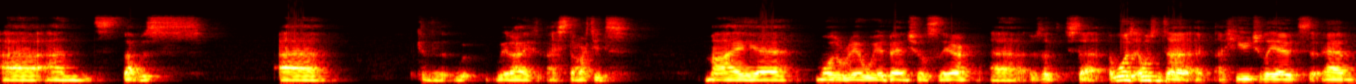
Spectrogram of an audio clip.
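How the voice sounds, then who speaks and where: A man with a Scottish accent speaks at a very slow pace with long, frequent pauses and fairly even intonation. His very deep, low voice has a dark, mellow tone, and there is audible room echo. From Scotland, Ayrshire. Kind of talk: casual chat. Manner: halting, many repetitions.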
